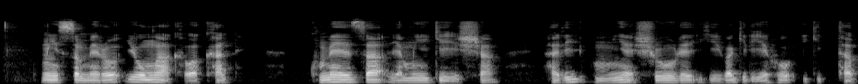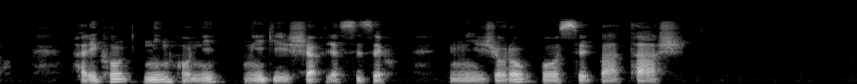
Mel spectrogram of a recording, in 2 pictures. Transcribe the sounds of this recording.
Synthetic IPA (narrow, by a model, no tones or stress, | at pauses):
mŋiːso̞me̞ɾo̞jumŋaːkʰawakʰane̞ | kʰume̞ːzajamŋiːɡiːʃa | haɾiumuɲe̞ːʃuːɾe̞jiːβaɡiɾije̞ho̞ʔiɡitʰaβo | haɾiho̞niŋ̥ho̞ni | mŋiːɡiːʃaja̰size̞ho̞ | nimŋiːʒo̞ɾo̞βo̞ːse̞βatʰaːʃe̥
